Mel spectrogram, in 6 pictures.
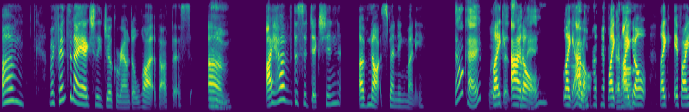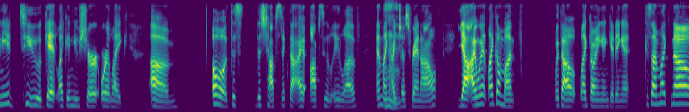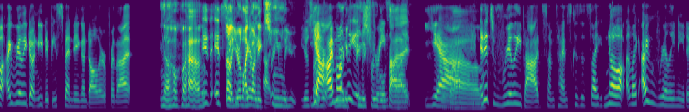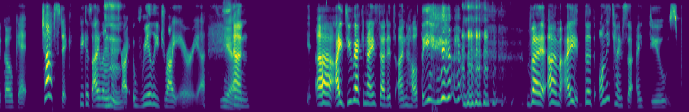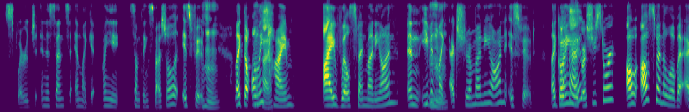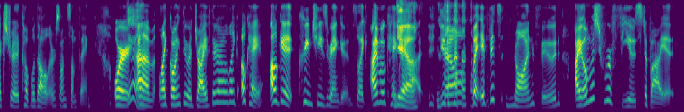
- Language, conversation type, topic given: English, unstructured, What factors influence your choice to save money or treat yourself to something special?
- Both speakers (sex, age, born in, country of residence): female, 20-24, United States, United States; female, 50-54, United States, United States
- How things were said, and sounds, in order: tapping; chuckle; laughing while speaking: "Oh, wow"; other background noise; laughing while speaking: "unhealthy"; giggle; laugh; laugh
